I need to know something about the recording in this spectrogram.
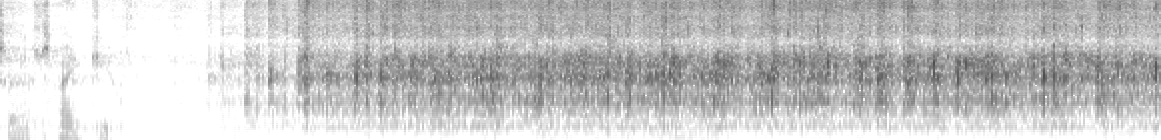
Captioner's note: audience applauding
